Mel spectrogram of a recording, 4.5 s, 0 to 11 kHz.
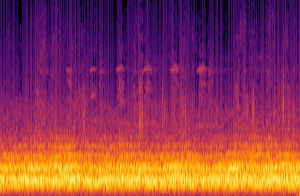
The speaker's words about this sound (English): It's another flipping jet. Probably on its way to COP26.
